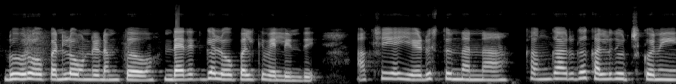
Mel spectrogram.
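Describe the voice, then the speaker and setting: A woman narrating a romantic drama story in a steady, measured storytelling manner. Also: fairly high pitch, clean tone.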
